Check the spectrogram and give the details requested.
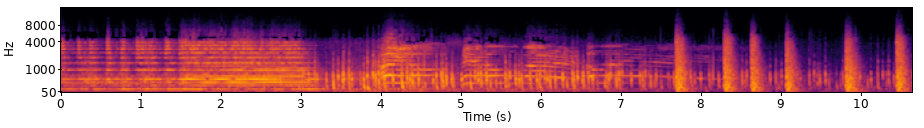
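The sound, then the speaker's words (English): In The Lone Ranger radio show, the hooves of the horse Silver pound in a fast, rhythmic patter under loud brassy music, then ring out alone as a short run of sharp, evenly spaced clops near the end. “Horse with the speed of light, a cloud of dust, and a hearty hi-yo, Silver, the Lone Ranger.”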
